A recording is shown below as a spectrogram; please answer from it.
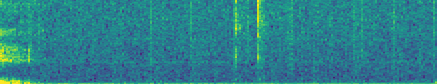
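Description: Two quick clicks of a computer mouse a little over a second in, advancing a presentation slide, over a low steady hum.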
